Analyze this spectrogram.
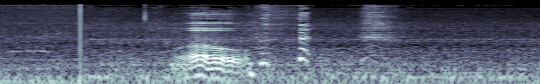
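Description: Tyres rumble on a rough road.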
